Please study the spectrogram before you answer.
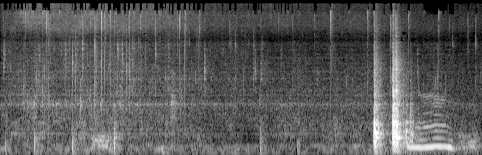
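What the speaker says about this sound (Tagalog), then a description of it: "So, ang gagawin natin, ipiprito lang natin siya. Yan, hinulog ko na. Piprito natin siya isa-isa." Leftover lumpia wrappers fry one at a time in oil, giving a soft, steady sizzle with small clicks and stirring, then a louder burst of bubbling as a piece drops in, followed by a brief whining tone.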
